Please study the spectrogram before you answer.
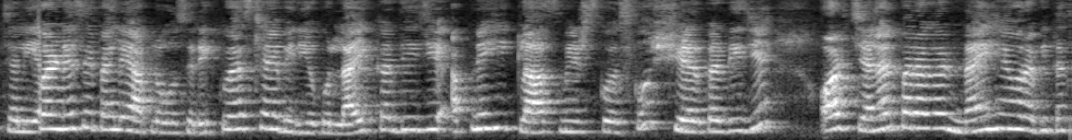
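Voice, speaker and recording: A woman hosting her channel and teaching spelling, patiently saying each word again and asking and answering her own questions. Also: fairly high pitch. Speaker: Hindi teacher and channel host. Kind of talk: spelling lesson to camera. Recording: roomy, distant, dull sound.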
